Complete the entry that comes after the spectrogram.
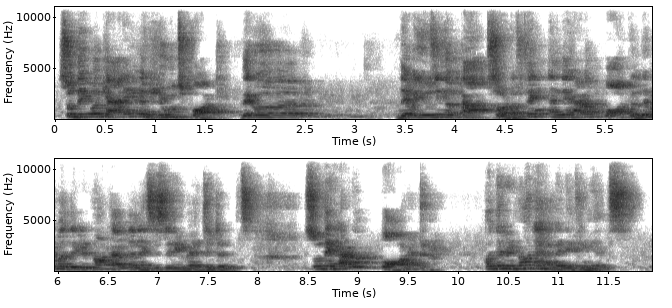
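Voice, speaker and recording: A man's voice: high voice, big pitch swings, normal speed, a bit bright, slight background noise. A man telling a story to children in a conversational, explanatory way, often repeating his phrases. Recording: very echoey room, distant mic.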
